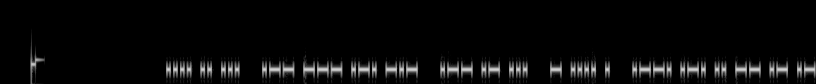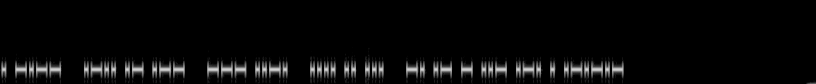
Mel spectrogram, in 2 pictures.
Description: Morse code, heard as a keyed tone, about 34 wpm, 700 Hz. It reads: HIS WORK WAS THE PRIMARY LAW OF HIS NATURE.
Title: Sentences from Top 1000 Words - Review Part 5 - 35wpm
